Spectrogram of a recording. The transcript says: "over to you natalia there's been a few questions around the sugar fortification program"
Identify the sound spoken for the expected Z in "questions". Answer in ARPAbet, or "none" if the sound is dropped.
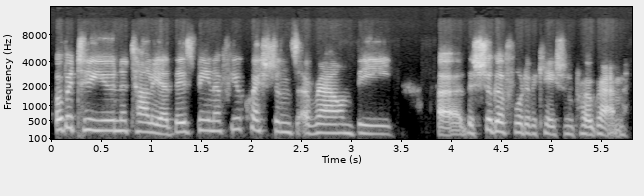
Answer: Z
